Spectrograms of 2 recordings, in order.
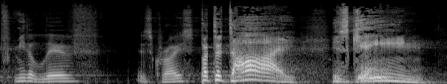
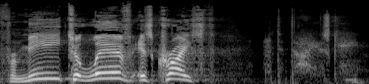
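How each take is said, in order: First: The stress is on die. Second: The stress is on live.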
